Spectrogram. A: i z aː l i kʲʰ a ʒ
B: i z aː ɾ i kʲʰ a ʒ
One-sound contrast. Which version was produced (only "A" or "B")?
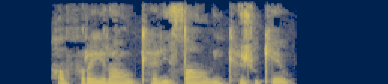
A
